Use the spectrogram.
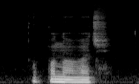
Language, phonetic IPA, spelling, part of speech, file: Polish, [ˌɔpɔ̃ˈnɔvat͡ɕ], oponować, verb, LL-Q809 (pol)-oponować.wav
